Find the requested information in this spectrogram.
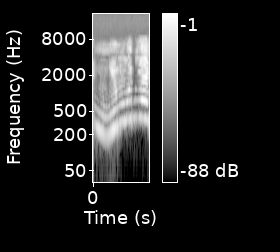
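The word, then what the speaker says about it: pneumonia: मुझे निमोनिया हुआ और मुझे यह पता चला कि निमोनिया की स्पेलिंग एन से नहीं पी से शुरू होती। कहते हैं पी साइलेंट है।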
